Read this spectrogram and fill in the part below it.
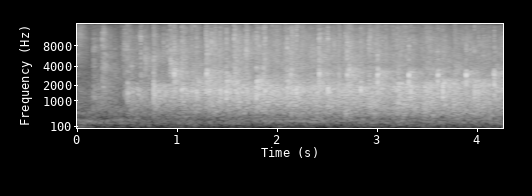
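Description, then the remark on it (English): Audience applause swells in within the first half second and holds steady, a dense wash of many hands clapping at a fairly loud, even level with no voices over it. “And you can give yourself a round of applause for that.”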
